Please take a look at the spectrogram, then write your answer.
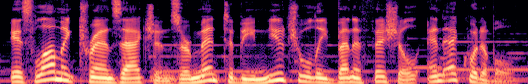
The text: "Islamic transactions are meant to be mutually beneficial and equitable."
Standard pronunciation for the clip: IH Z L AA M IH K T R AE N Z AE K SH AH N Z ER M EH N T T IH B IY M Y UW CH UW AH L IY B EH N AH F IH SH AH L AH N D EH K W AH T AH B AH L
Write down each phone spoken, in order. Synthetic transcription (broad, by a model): IH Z L AA M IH K T R AE N Z AE K SH AH N Z ER M EH N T T IH B IY M Y UW CH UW L IY B EH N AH F IH SH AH L AH N D EH K W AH T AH B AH L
